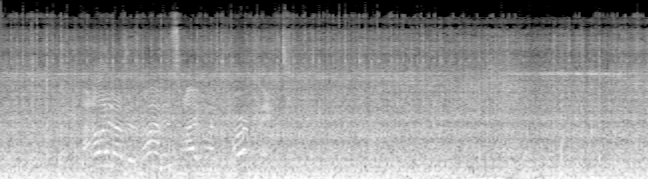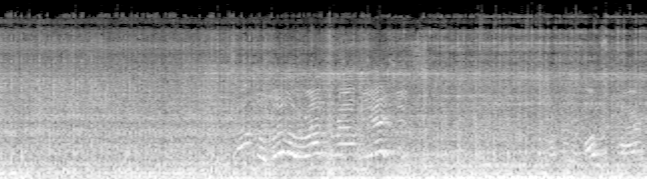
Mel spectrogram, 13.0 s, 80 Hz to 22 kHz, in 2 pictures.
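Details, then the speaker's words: 2001 Ski-Doo 3-up two-stroke jet ski bought as a non-runner, running out of the water and smoking. Deep, uneven burble that stumbles and won't rev cleanly. Rough running and poor revving; a water leak in the motor was later found. "Alright, sounds a little rough around the edges. We might just take let's get rid of that noise."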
